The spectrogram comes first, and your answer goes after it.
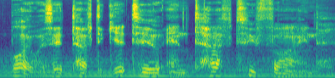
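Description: Over music in the background, a man speaks at a very slow pace with a dry sound that has no echo. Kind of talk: casual vlog chat. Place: open country. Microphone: phone near.

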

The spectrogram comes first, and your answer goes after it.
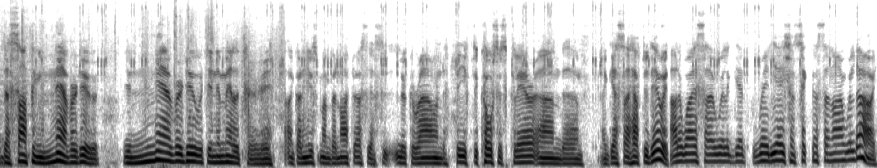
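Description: With music in the background, a man talks at a moderate pace with ordinary pitch variation in a dry sound with no echo. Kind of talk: casual vlog chat. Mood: tense, quiet. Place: forest. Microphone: phone near.

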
